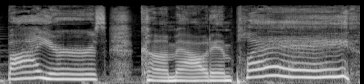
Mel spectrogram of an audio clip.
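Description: A female-sounding put-on character voice sits high in pitch with very wide swings. Music plays clearly in the background. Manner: eerie, taunting, sing-song.

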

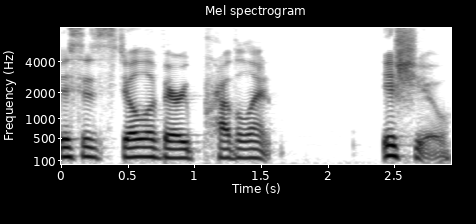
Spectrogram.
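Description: A woman with a Canadian accent at a moderate pace, on a very clean recording with a silent background. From Markham, Ontario, Canada. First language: Hungarian. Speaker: publicist and wellness brand founder. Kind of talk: casual interview conversation. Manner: animated, expressive.

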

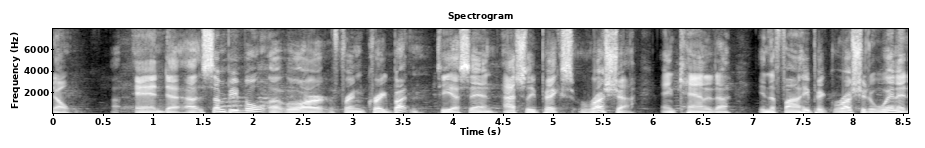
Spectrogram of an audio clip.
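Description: With very even loudness, a man talks at medium pitch with ordinary pitch variation. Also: moderate pace. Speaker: podcast host. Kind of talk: casual tired end-of-day recap chat between co-hosts, not play-by-play. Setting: on the road at a tournament. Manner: tired, weary, conversational.

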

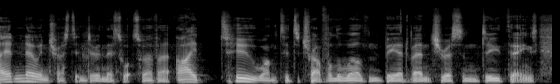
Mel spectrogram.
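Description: A man with a Yorkshire accent and a very deep, low pitch talks at a very fast pace with lively intonation. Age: 30s. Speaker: chef. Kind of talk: casual interview.

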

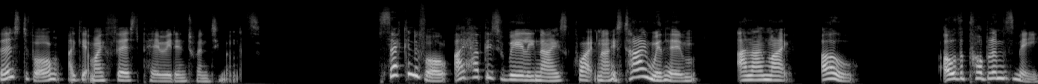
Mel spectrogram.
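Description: A woman's medium-pitched voice with a slight northern English accent, at a moderate pace, with very wide pitch swings and long, frequent pauses. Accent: northern English, on the softer side. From northern England. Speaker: coach, former lawyer. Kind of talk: casual interview conversation.

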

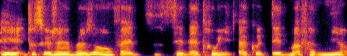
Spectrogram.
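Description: At a moderate pace, a woman speaks with a medium pitch and flat, monotone intonation in a dry, close sound with no echo. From France. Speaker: domestic violence survivor. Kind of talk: testimony.

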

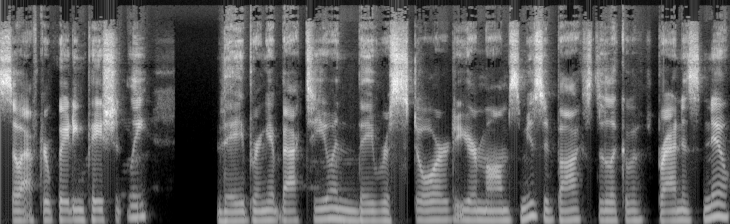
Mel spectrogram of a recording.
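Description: In a very clean recording with a silent background, the voice has a warm tone and a moderate pace. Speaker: game master storyteller. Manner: vivid, atmospheric, descriptive storytelling; warm and chatty, addresses players directly.

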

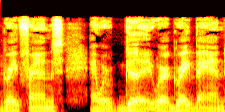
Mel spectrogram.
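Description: In a quiet background, a man with a Southern US accent talks at a very slow pace with fairly even intonation. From Florida Panhandle (Gulf Breeze, Pensacola). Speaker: musician and novelist. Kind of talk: casual interview. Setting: studio.

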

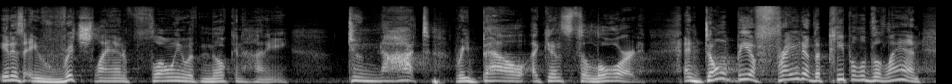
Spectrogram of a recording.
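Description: Fairly slow delivery and lively intonation against noticeable background noise. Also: man, fairly high pitch for a man. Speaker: pastor. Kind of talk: sermon. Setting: church.

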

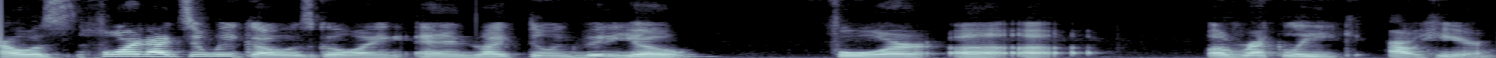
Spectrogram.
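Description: A woman with a normal speaking voice talks at a fairly slow pace, using a medium pitch and ordinary pitch variation. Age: 30s. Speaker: teacher and videographer. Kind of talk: casual interview.

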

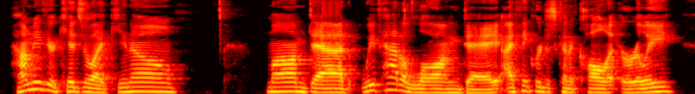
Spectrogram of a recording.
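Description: A normal speaking voice at a moderate pace with ordinary pitch variation, captured in a very clean recording against a silent background. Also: man. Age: 30s. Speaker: software executive and contractor business owner. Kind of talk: casual interview.

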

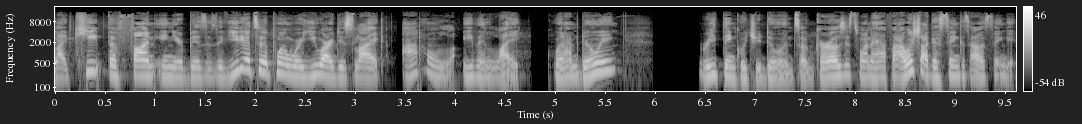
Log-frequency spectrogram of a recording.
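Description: A woman speaks with an American accent at a fairly quick pace. She has an unremarkable speaking voice. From Miami, Florida (Bahamian-Haitian family). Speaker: entrepreneur, business owner. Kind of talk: casual interview chat.

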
